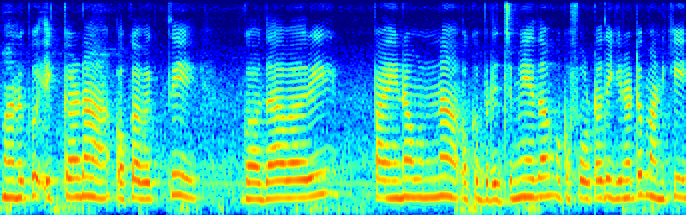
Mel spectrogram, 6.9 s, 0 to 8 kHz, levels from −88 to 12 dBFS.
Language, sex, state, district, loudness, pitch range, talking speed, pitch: Telugu, female, Andhra Pradesh, Anantapur, -13 LUFS, 240-260 Hz, 130 wpm, 245 Hz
